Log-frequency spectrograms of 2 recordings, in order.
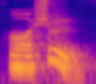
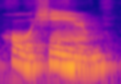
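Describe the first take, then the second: First: The second syllable has a reduced 'uh' vowel. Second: The second syllable has a full 'a' vowel. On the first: The speaker calls it right. "you want to not say the A" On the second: The speaker calls it wrong. "You don't say sham"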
